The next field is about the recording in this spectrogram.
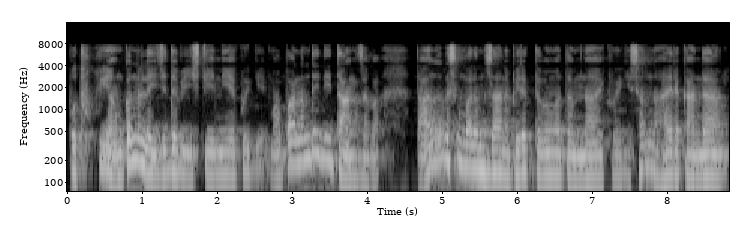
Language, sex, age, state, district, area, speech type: Manipuri, male, 30-45, Manipur, Thoubal, rural, spontaneous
